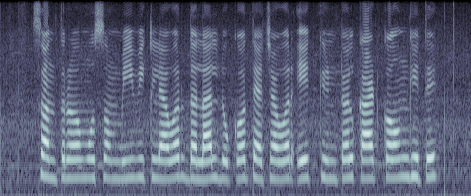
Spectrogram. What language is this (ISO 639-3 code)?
mar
